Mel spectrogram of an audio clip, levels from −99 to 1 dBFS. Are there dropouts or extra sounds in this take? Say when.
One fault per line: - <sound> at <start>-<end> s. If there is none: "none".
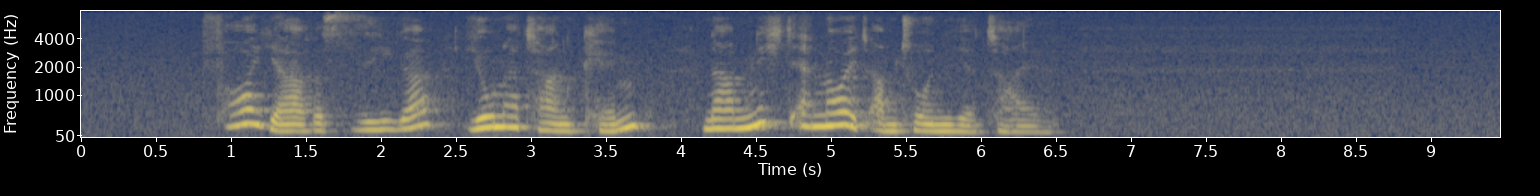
none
